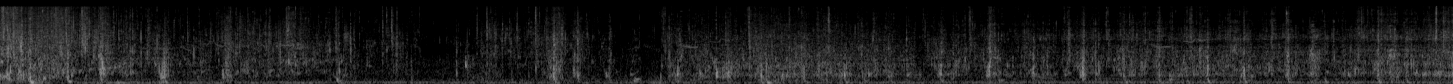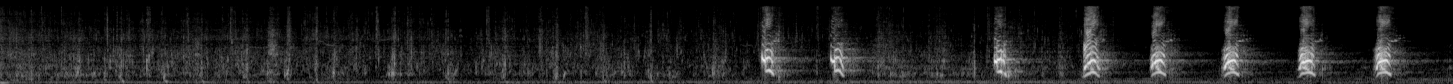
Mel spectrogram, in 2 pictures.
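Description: Appenzeller Sennenhund splashing as it runs and wades through shallow water. Near the end it barks loudly about eight times in quick succession, a little under a second apart.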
